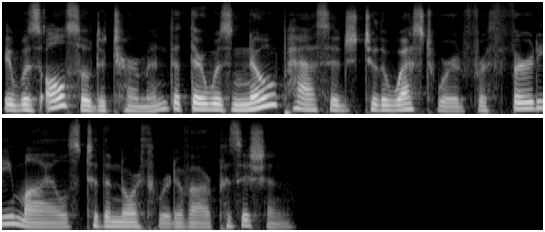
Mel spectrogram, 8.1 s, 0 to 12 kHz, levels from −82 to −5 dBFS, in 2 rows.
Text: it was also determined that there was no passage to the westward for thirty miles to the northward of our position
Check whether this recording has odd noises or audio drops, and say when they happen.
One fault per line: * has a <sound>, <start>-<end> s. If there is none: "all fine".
all fine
